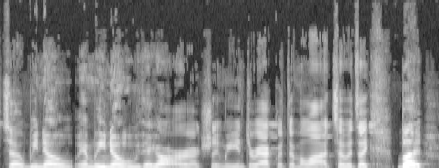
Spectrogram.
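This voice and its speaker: Fast and on the low side, this podcast co-host's voice is darkish, clear, and resonant, captured in a dry, studio-quality recording. In casual film-review chat he rambles, repeats himself with enthusiastic emphasis, and strings together lots of "like" and "you know".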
